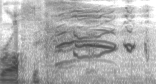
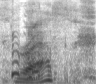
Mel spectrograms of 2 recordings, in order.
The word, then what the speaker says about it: wrath: rothmate let's get roth rock wrath it's wrath no rock what are you saying i'm saying that word i'm just saying it correctly does that mean that i don't know is that no what do you mean i just talk properly it's wrath it's wrath you know i just googled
